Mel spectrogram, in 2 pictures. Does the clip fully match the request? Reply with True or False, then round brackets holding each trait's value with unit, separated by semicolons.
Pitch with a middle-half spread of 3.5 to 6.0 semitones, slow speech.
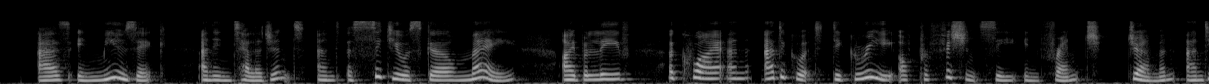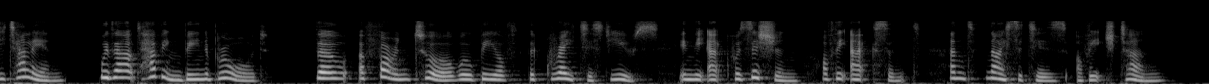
True (5.1 semitones; 115 wpm)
